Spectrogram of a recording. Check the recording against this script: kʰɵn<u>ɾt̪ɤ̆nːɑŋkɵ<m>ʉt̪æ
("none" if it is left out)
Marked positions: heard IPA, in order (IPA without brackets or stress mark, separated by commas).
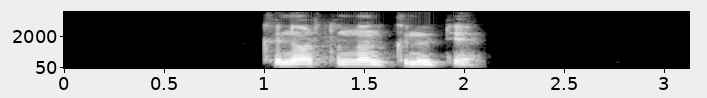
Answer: ɒ, n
